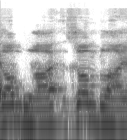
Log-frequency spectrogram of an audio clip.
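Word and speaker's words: Szoboszlai: Zomblai, I think is the pronunciation.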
